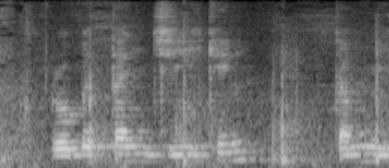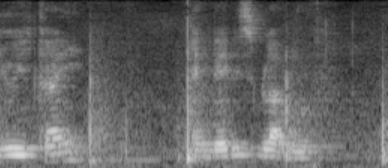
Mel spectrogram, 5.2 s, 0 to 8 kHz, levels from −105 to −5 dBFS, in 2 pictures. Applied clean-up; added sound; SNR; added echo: none; Walk, footsteps / Siren; 9 dB; reverberation time 0.2 s.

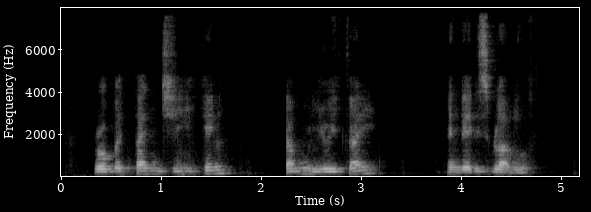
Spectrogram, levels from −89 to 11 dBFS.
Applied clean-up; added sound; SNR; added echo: neural mask model DeepFilterNet 3.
